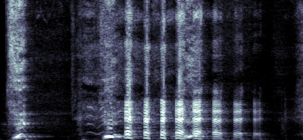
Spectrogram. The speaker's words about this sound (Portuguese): Se, se eu der um arrotinho.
